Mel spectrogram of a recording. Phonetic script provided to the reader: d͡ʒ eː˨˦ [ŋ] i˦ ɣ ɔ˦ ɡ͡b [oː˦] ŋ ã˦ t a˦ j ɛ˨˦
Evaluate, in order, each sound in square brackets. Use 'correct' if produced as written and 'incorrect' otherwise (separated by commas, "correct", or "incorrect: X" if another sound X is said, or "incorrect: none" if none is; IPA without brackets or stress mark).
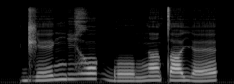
correct, incorrect: oː˨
